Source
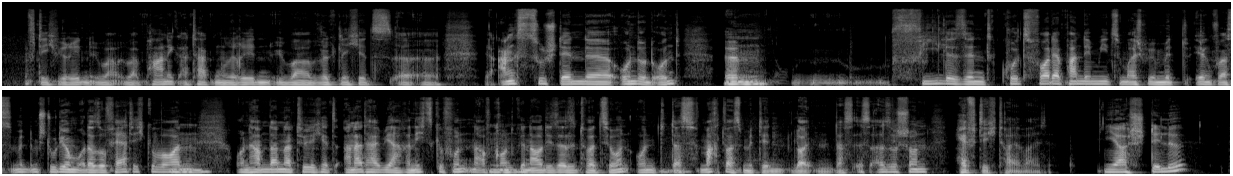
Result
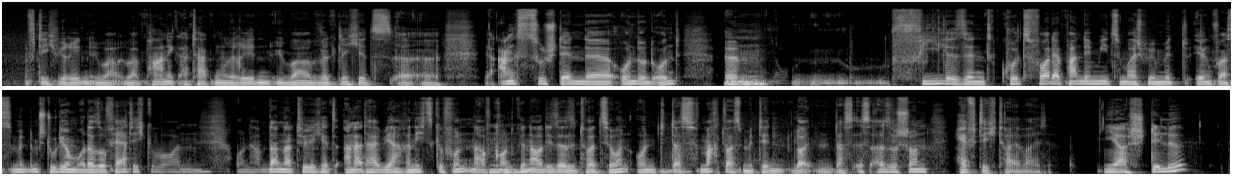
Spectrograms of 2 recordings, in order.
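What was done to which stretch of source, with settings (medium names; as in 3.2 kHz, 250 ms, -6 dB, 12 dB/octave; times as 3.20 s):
13.78–14.97 s: compression 8:1, threshold -34 dBFS
whole clip: compression 2:1, threshold -22 dBFS; trim +6.5 dB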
